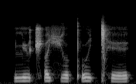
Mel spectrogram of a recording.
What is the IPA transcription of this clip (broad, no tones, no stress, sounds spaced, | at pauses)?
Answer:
lʲ u t͡ʃʼ ʌ ç ʊ kʼ u i̯ ǀʰ ɪ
